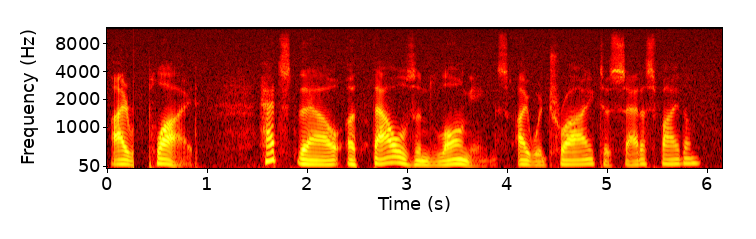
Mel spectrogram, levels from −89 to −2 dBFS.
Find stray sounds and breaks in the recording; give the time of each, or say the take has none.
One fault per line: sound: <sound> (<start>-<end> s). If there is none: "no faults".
sound: dropout (0.3-0.4 s)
